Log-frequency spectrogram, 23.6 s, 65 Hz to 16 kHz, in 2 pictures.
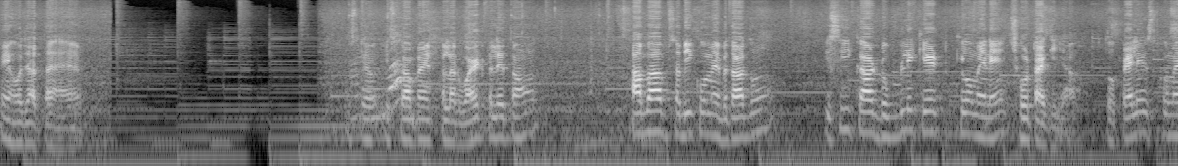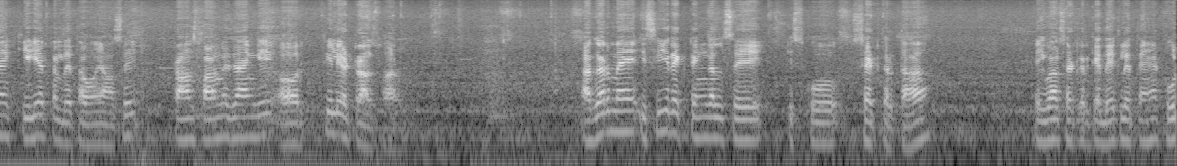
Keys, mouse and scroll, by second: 1.5 click, 3.2 scroll up 1, 4.3 click, 6.3 scroll down 1, 6.6 click, 12.9 click, 15.6 click, 17.0 click, 19.9 right click, 21.2 click.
